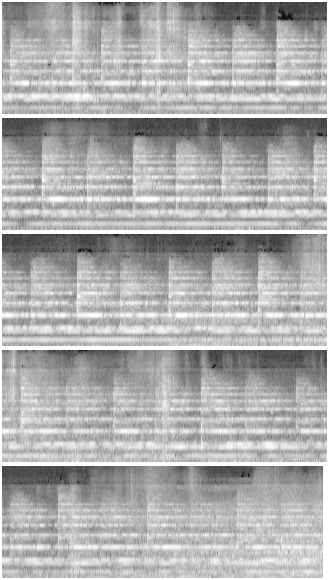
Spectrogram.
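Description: Church bells ringing: a steady run of repeated strokes, the bell tones hanging on and overlapping between strikes.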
